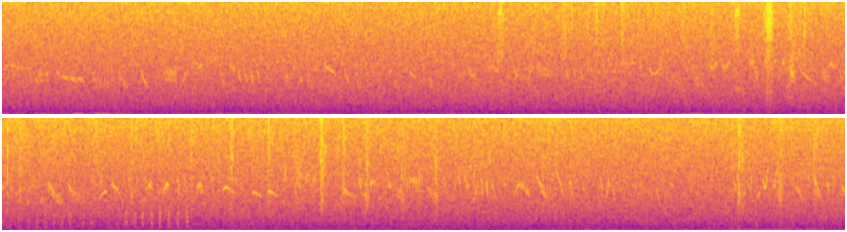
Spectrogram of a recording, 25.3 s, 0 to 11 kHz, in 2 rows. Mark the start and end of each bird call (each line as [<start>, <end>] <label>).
[0.00, 21.90] Eurasian Skylark (Alauda arvensis)
[11.80, 15.50] Erckel's Francolin (Pternistis erckelii)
